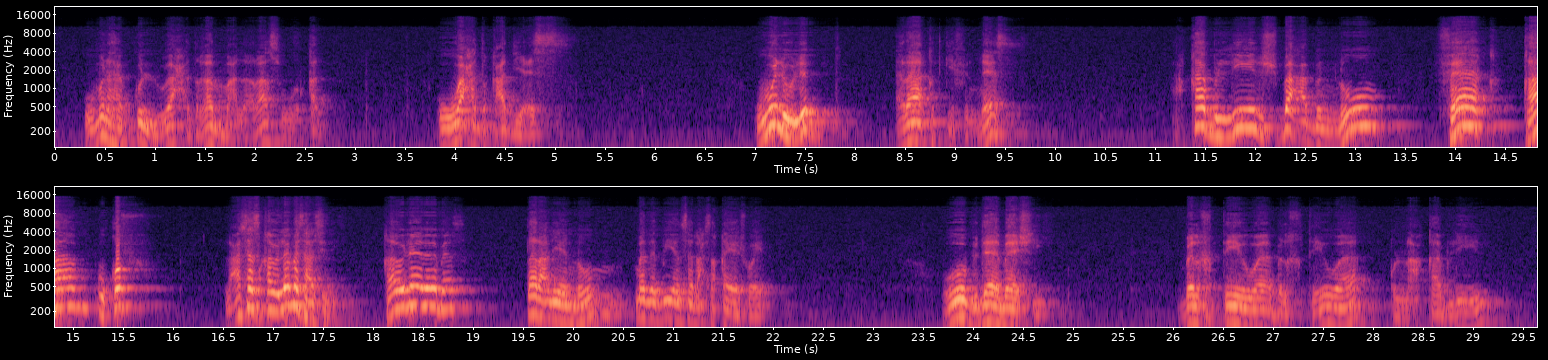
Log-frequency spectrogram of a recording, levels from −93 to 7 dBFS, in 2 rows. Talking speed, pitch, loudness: 95 wpm, 105 Hz, -20 LUFS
